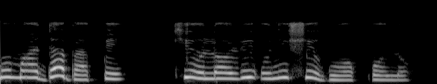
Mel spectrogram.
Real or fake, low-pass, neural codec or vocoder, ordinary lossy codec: fake; 7.2 kHz; vocoder, 44.1 kHz, 80 mel bands, Vocos; Opus, 24 kbps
